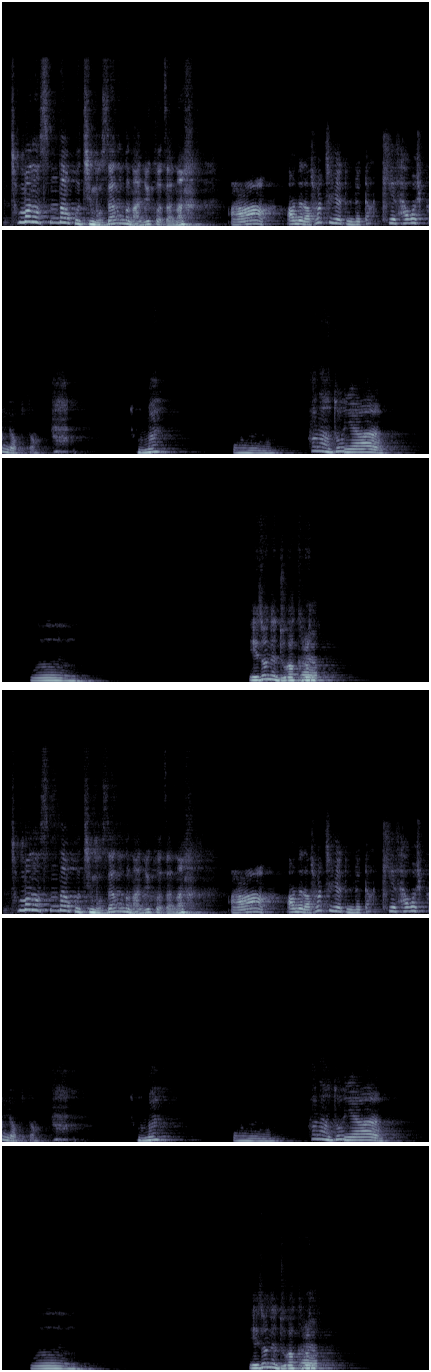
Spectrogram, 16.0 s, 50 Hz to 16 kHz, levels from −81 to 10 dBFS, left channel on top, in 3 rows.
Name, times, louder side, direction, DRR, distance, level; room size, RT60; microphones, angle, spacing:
voice 1, 0.0-2.5 6.0-6.2 7.0-7.4 9.2-9.7 13.8-14.6, left 1 dB, 45° left, 4 dB, 1.0 m, -26 dB
voice 2, 2.9-5.8 8.2-8.8 9.6-10.2 11.0-11.8 14.4-14.6, left 1 dB, 15° left, 12 dB, 0.9 m, -29 dB
22.5 x 19.0 x 8.2 m, 0.78 s
head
